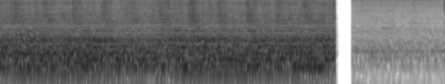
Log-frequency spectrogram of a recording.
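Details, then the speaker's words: Band saw running with a badly kinked, damaged blade and the thrust bearing moved out of adjustment to suit it: a steady rhythmic knock about four times a second from the kink. "actually cuts better with the kink in it but let's look at the noise it makes"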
